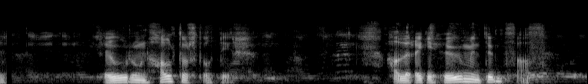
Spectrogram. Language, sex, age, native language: Icelandic, male, 15, Icelandic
